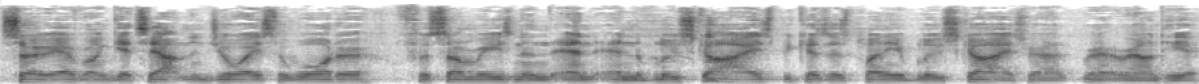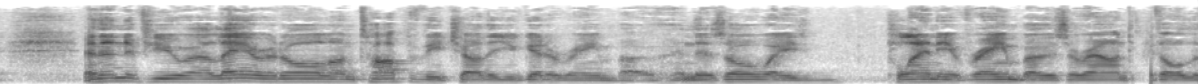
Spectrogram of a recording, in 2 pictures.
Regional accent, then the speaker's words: Adelaide, South Australia, Australia; accent: Australian; now in United States; Aussie accent. Yes, I've lost a lot of it from living in the U.S. for quite a few years. But yes, I am an Aussie. I was raised in Australia, in Adelaide. And I call Australia home still. But my family's still there. But now I'm living and working here in beautiful Hawaii.

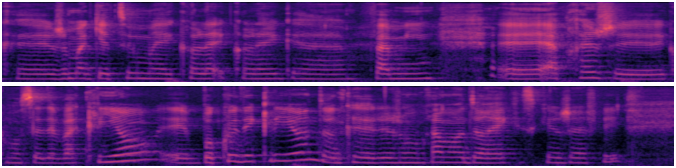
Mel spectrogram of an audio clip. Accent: Poland; French is a second language; moved away as an adult; now in Paris, France; je suis maquilleuse, j'habite à Paris, je viens de Pologne. À Paris, je suis 9 ans

